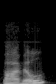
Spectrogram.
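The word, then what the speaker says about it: Павел: In Russian, we say Pavel.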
